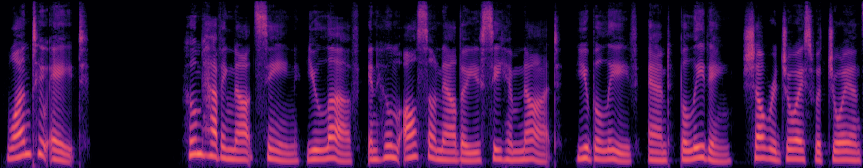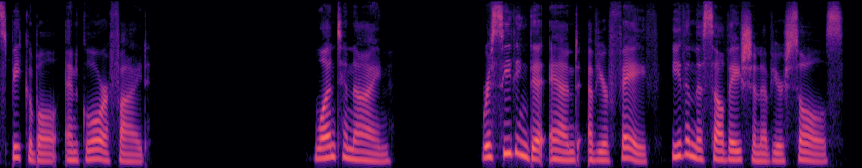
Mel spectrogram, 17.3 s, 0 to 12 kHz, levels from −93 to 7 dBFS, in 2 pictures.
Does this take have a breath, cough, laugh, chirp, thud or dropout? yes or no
no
